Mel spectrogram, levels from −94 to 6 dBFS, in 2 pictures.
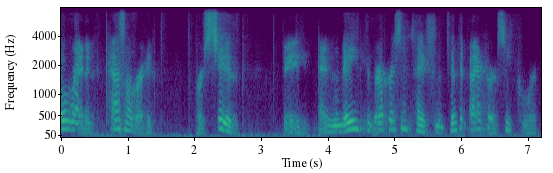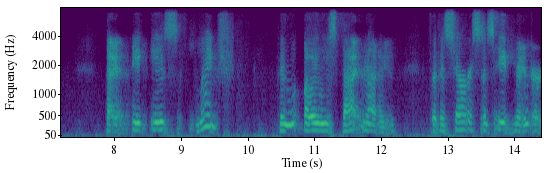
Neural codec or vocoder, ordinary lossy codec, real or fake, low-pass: codec, 16 kHz, 0.5 kbps, FreqCodec, smaller model; Opus, 16 kbps; fake; 7.2 kHz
